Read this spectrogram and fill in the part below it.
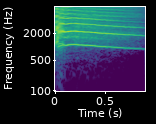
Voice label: "nooo", Scouser

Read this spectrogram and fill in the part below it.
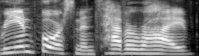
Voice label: "drop", Smooth Babe; Worms Armageddon

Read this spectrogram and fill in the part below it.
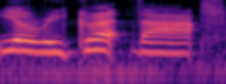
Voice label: youll regret that, Kidz; Worms Armageddon

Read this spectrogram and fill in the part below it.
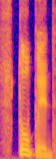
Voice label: "stupid", worms speech; Rushki

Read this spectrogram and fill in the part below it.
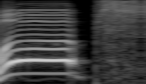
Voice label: oops, Drill Sergeant; Worms Armageddon

